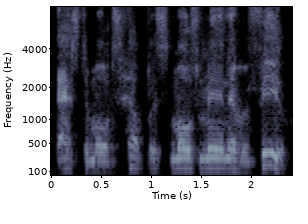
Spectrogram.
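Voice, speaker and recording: A man's voice: medium pitch, fairly even intonation, normal speed. An American man in his thirties talking casually and earnestly as a podcast guest, often repeating phrases for emphasis. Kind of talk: casual conversational storytelling.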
